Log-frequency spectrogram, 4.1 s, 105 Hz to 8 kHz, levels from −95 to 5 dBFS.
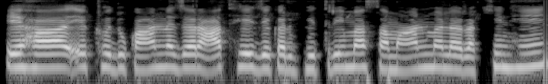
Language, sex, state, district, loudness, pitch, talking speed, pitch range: Chhattisgarhi, female, Chhattisgarh, Sarguja, -18 LUFS, 245 Hz, 220 wpm, 230-250 Hz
